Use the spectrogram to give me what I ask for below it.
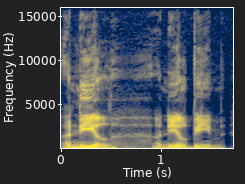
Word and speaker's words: Anil Bheem: Actually, last night watching the wake and so forth, it was known that he likes to go by the pronunciation of Anil Bheem is the name that he goes through.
